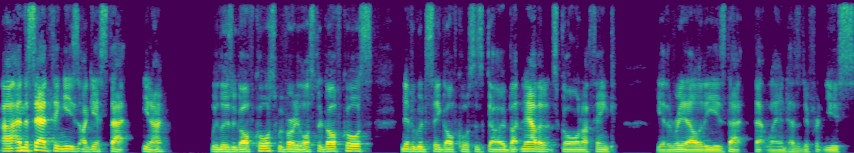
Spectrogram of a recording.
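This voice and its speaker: Against a quiet background, a man with an Australian accent talks at a fairly quick pace, his fairly low pitch showing ordinary variation. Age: 30s. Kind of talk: casual chat.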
